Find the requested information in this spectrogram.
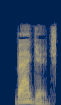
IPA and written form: bˈægɪdʒ (baggage)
